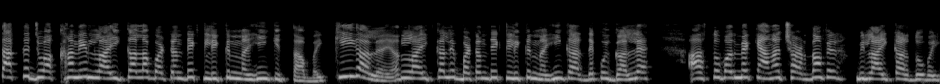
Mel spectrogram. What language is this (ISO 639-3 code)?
pan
